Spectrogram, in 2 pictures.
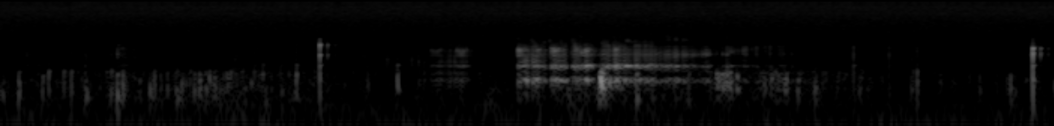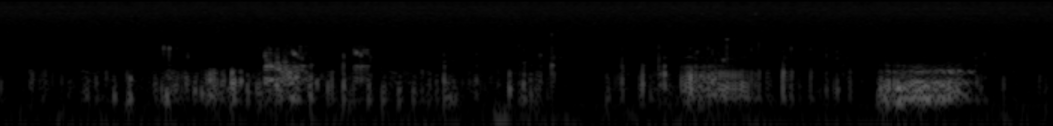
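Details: Upset stomach: low rumbling growls and gurgles in several bursts over a quiet room: borborygmi, stomach growling.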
